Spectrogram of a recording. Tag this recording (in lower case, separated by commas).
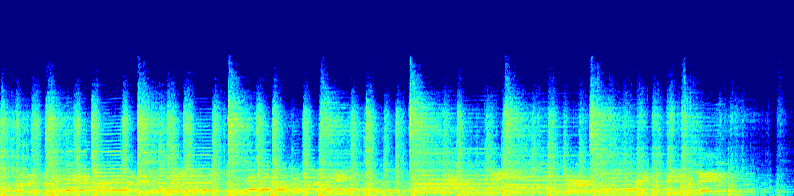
steelpan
